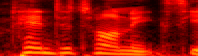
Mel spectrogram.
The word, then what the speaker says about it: Pentatonix: Is that how it's pronounced? – Pentatonix, yeah.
